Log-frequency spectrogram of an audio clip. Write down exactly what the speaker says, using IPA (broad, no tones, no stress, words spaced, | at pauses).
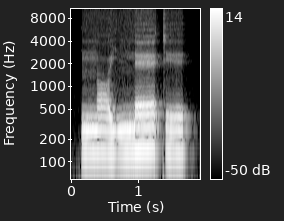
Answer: nːɔːjnːɛː kɪ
